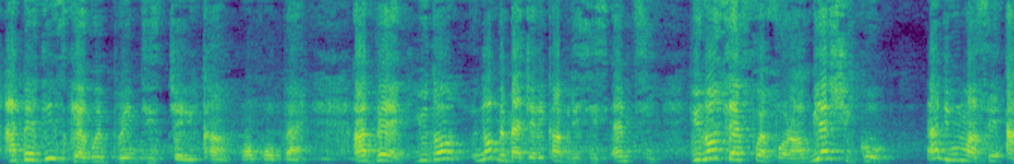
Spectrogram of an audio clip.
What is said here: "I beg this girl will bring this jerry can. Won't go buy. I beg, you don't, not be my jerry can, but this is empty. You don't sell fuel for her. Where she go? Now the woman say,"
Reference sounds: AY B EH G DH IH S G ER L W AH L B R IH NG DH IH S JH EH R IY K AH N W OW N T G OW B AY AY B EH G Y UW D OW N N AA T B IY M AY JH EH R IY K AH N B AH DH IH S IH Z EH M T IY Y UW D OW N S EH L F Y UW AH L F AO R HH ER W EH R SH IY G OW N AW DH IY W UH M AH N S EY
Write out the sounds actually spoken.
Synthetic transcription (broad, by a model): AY B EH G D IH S G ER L W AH N B R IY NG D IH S JH EH R IY K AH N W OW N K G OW B AY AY B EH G Y UW D OW N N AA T B IY M AY JH EH R IY K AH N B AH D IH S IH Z EH M T IY Y UW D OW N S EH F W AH F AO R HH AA W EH SH IY G OW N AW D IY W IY M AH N S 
